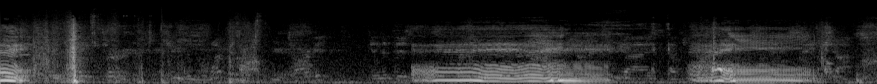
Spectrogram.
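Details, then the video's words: Crazy noises from Cooper, a household dog: after some low rumbling and thumps, a sustained wavering howl swings up and down in pitch for about two seconds, followed by a shorter, similar moan. "More crazy cooper noises"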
